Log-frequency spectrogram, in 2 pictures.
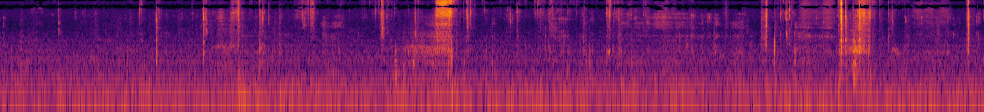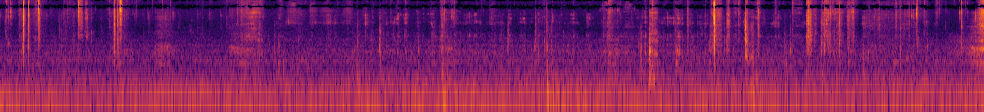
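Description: Close-up chewing and mouth sounds of someone eating noodles and glazed pork, with wooden chopsticks clicking and scraping against a foam takeout container, over a steady low hum.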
